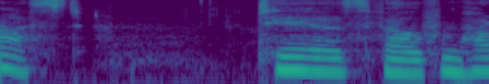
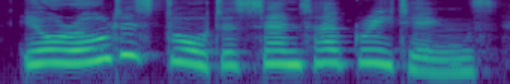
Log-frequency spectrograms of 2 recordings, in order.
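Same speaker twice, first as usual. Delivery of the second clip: high, loud announcing voice; formal herald-like delivery, pitched up; messenger; 7 semitones higher, 10 dB louder than usual. A narrator's reading. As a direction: proclaim the message to the household.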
